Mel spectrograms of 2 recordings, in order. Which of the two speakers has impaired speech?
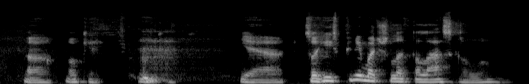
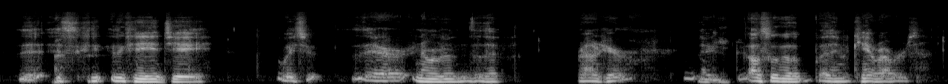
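The second: Parkinson's; about 18 years since onset.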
